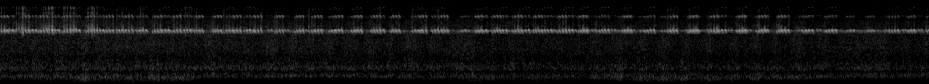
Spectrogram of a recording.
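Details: Meadow grasshoppers on a flowery prairie keep up a constant high, thin buzzing, finely pulsed, with a faint upper overtone and no other clear sounds.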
